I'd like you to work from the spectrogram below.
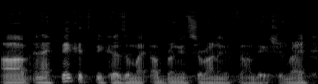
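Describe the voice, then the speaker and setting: Vocal fry runs through this man's speech, which keeps a fairly even intonation. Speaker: motivational speaker. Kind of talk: motivational monologue. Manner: fast; repetitive stammering restarts.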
